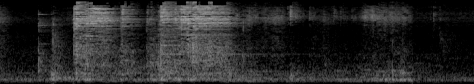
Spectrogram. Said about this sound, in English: And mix it well.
